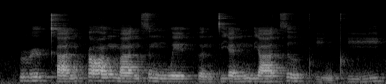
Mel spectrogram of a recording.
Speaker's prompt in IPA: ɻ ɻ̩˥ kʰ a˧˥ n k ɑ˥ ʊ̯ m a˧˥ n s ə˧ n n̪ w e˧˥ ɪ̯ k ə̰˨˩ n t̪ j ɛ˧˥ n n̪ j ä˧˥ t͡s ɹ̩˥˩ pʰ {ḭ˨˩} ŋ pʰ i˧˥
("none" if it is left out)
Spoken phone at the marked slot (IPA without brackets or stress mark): ḭ˨˩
